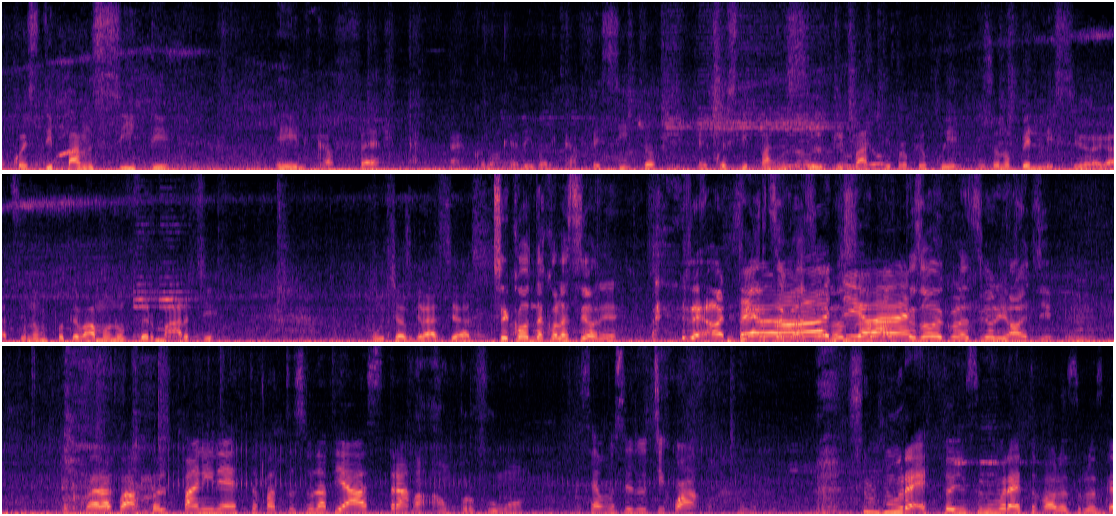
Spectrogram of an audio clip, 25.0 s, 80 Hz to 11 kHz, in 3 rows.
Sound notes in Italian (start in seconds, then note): 13.2 risate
